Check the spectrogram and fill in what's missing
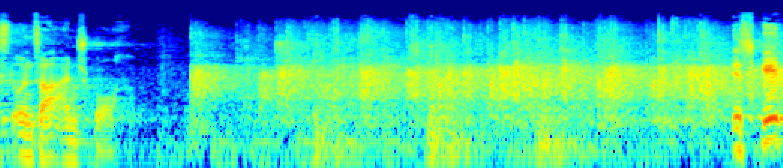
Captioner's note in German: Beifall SPD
